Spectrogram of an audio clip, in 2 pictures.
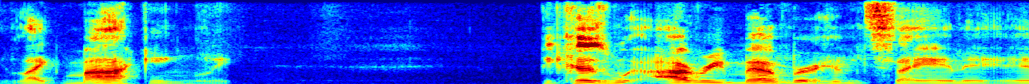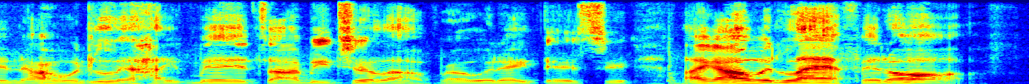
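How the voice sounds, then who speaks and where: A man telling a story in a casual, slangy, unhurried way, with lots of fillers and swearing. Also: mid-range voice, a bit bright. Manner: street slang, frequent fillers and profanity, unhurried. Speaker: storyteller recounting his time in prison.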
